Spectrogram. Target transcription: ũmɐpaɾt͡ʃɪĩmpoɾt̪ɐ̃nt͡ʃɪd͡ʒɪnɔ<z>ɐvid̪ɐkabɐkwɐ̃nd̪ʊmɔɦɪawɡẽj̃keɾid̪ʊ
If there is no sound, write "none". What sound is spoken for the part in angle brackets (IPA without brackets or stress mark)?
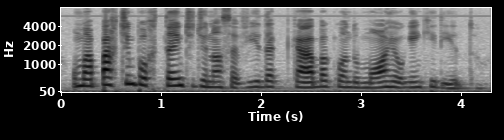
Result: s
